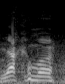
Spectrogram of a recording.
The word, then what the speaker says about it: Yakima: Yeah, Yakima.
